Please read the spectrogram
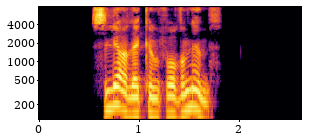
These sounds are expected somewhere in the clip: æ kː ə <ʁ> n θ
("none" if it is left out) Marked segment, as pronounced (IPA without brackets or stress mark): none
